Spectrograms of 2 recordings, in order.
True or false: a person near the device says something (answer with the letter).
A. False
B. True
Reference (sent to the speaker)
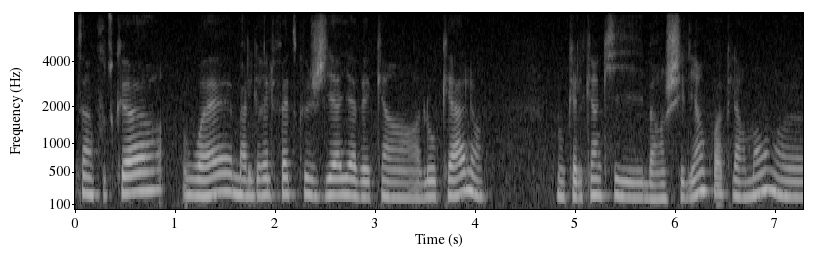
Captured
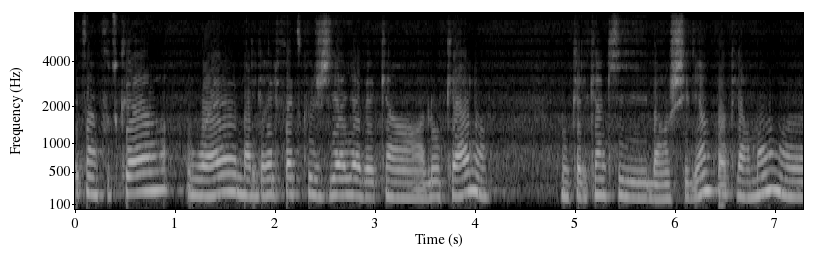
A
